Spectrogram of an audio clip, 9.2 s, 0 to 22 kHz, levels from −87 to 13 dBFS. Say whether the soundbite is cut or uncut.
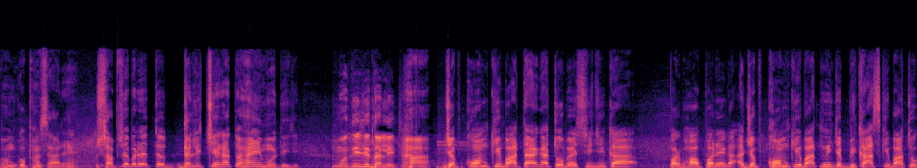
cut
